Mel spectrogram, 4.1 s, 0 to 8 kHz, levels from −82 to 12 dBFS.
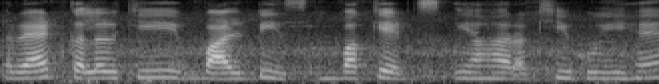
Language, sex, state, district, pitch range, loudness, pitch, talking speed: Hindi, female, Madhya Pradesh, Dhar, 215-235 Hz, -20 LUFS, 225 Hz, 130 wpm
